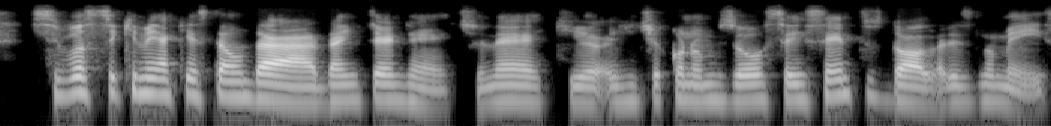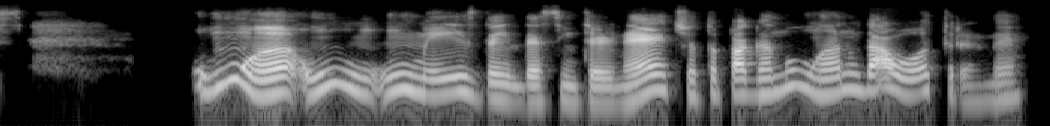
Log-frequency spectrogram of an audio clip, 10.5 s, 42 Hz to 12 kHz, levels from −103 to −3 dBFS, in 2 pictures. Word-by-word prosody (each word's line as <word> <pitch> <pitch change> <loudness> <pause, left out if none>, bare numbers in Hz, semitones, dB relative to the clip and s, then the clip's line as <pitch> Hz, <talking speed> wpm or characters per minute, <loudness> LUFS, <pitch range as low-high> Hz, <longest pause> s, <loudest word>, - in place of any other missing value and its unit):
se - - -6
você 190 +2 -2
que 195 - -5
nem 180 -1 +2
a - - 0
questão 165 -2 -3
da 130 -5 +8
da 135 +3 +1
internet, 135 -6 -3
né. 130 0 -1
Que 125 0 -10
a 120 - -6
gente 130 +2 -8
economizou 135 -1 -6
$600 140 -4 -3
no 135 -1 -11
mês, 105 -8 -9 0.8
um 275 - -1
an 180 +4 +8
um 210 -4 -5
um 220 - -4
mês 180 +1 -4
da 150 - -3
dessa 130 0 -5
internet, 125 - +4
eu - - -7
estou 175 +3 -12
pagando 175 +6 +1
1 225 -8 -7
ano 190 +5 -4
da 210 0 +5
outra, 175 -6 -5
né. 145 +2 -13
145 Hz, 190 wpm, -25 LUFS, 130-180 Hz, 0.8 s, da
